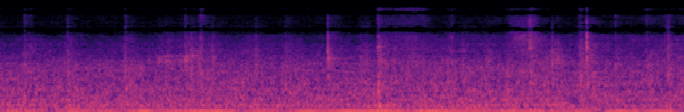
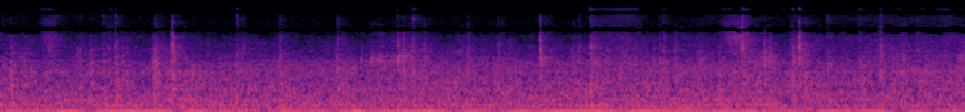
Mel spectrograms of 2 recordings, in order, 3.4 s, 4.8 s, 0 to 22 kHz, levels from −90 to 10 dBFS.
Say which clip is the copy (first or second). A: first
